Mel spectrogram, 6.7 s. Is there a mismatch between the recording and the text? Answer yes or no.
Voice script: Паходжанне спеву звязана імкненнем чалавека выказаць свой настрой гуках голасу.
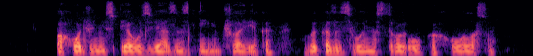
no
